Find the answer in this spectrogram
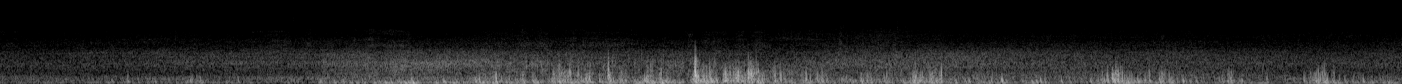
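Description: Wind buffeting the microphone, in gusts that build about four seconds in and come and go.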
